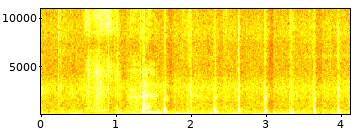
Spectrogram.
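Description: A series of short, sharp knocks or taps, about three a second and slightly uneven.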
